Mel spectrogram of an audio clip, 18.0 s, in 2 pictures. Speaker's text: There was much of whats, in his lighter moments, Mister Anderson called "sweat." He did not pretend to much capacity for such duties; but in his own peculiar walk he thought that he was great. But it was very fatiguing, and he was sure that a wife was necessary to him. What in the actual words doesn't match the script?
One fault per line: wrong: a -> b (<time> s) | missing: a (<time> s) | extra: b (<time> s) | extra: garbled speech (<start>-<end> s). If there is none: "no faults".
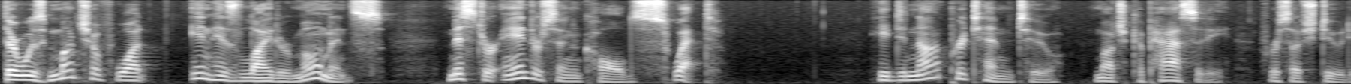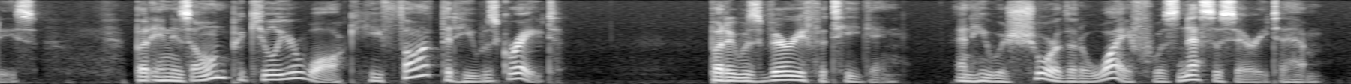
wrong: whats -> what (0.8 s)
